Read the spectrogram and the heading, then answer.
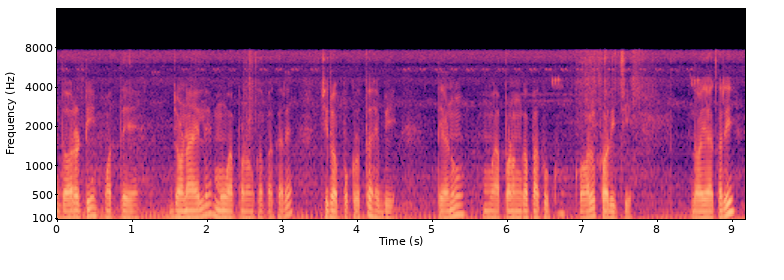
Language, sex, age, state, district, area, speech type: Odia, male, 18-30, Odisha, Kendrapara, urban, spontaneous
